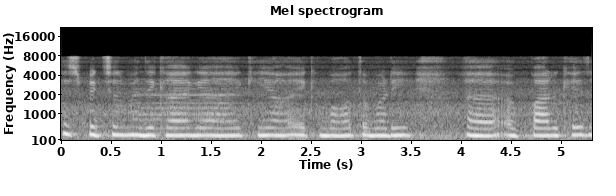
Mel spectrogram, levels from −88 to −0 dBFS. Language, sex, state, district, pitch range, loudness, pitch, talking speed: Hindi, female, Uttar Pradesh, Shamli, 250-270 Hz, -13 LUFS, 255 Hz, 170 wpm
